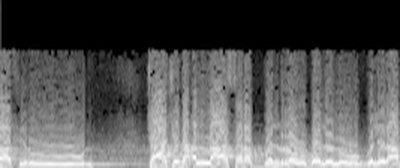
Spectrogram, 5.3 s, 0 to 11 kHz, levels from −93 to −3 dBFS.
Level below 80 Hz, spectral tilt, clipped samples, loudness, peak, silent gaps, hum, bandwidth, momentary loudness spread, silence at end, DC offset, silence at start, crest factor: -44 dBFS; -6 dB/octave; under 0.1%; -10 LUFS; -4 dBFS; none; none; 8 kHz; 10 LU; 0 s; under 0.1%; 0 s; 6 dB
